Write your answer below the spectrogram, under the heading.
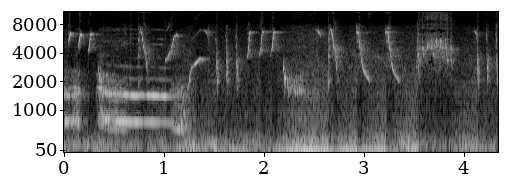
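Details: Long-tailed shrike singing, used to make other shrikes respond: a drawn-out harmonic note early on, then scattered high sweeping whistles and quick downslurred chirps over a low background hum.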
